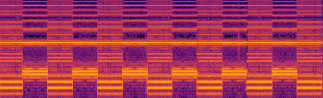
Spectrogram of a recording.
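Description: Canadian Alert Ready emergency attention signal: two chords of electronic tones alternating about twice a second over a steady high tone, loud and unbroken.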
